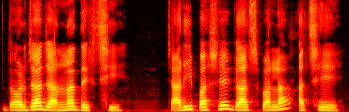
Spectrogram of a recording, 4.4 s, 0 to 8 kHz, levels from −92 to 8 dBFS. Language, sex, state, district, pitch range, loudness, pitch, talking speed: Bengali, female, West Bengal, Alipurduar, 180-220 Hz, -18 LUFS, 185 Hz, 80 wpm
